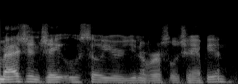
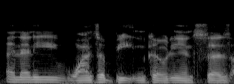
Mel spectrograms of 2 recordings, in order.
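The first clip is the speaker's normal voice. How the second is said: ordinary talk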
